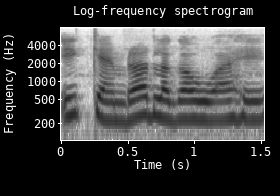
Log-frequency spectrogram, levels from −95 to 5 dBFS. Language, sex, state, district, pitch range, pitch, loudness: Hindi, female, Uttar Pradesh, Jyotiba Phule Nagar, 230-260 Hz, 240 Hz, -14 LUFS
